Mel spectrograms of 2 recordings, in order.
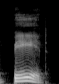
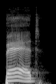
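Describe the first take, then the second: First: Bed is said in a New Zealand accent. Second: Bed is said in a standard accent. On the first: "they say bed" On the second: "Instead of bed"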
